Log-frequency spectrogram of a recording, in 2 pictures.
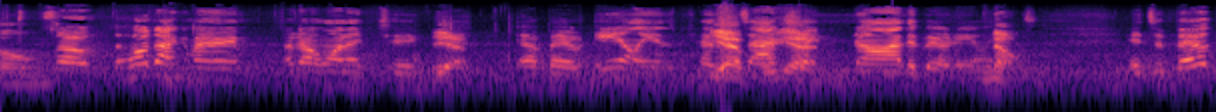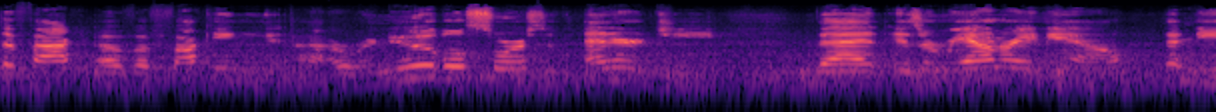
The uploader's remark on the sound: Live From a Honda Fit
